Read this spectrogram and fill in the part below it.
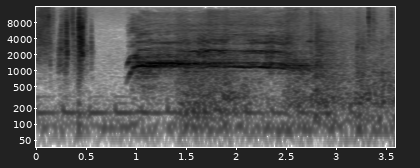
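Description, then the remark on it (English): A woman lets out one long, piercing scream in a school library that starts with a sharp rise, holds for about two seconds at full strength, then trails off, loud with no talking. “All three of their faces shot up from their books at the screaming woman.”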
